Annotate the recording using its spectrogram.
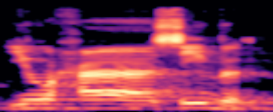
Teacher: Perhatikan bnya dipantulkan. Jangan sekedar yuhasibkum ya kan enggak ada pantulannya. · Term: baknya dipantulkan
